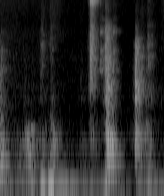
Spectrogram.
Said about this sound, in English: The cat scratching at the door. Oh, it's Zombie. And Gigi. They were very upset we had the door closed.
